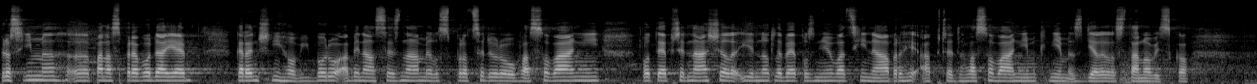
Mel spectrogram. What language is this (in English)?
Czech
